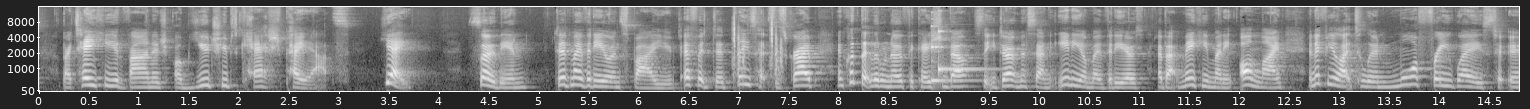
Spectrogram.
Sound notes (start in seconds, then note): 8.9 electronic ring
